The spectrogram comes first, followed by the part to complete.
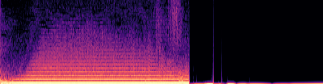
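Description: A single loud, held musical note, steady in pitch like an organ or keyboard tone, that cuts off abruptly about one and a half seconds in, followed by a few faint clicks.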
